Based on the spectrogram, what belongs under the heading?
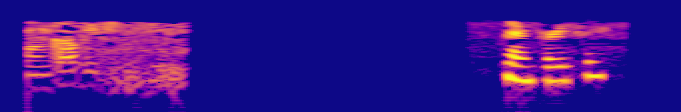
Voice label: Fire Department Dispatch; Grand Junction

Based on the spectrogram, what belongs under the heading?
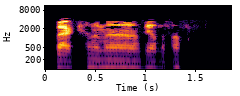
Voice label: Sheriff Dispatch; Mesa County

